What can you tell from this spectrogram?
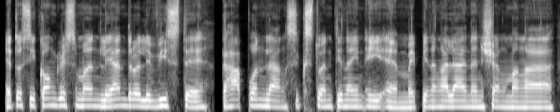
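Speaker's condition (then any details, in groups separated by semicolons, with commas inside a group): No condition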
